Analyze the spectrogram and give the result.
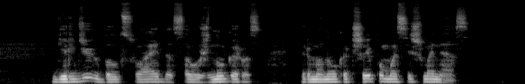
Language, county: Lithuanian, Marijampolė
